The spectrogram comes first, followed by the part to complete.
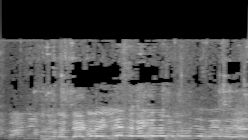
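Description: Many women's voices at once, chattering and singing over each other. One voice holds a long sung note through the second half.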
